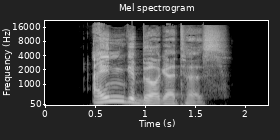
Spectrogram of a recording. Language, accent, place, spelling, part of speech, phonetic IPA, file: German, Germany, Berlin, eingebürgertes, adjective, [ˈaɪ̯nɡəˌbʏʁɡɐtəs], De-eingebürgertes.ogg
- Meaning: strong/mixed nominative/accusative neuter singular of eingebürgert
